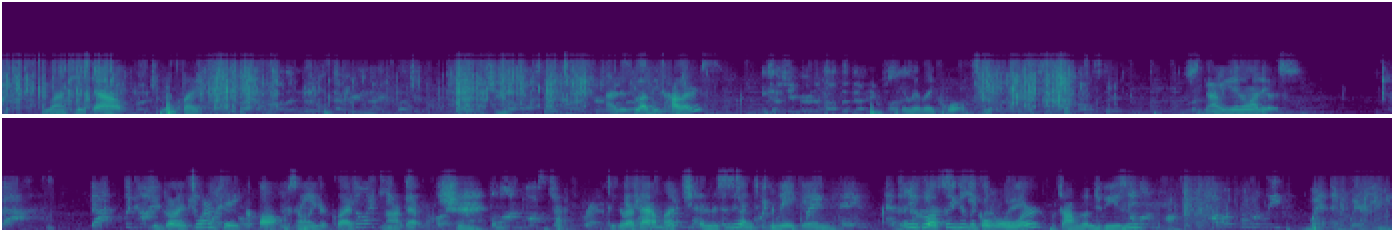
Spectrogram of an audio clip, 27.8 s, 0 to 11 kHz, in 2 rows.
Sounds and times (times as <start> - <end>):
Music: 0.0 - 13.3
Inside, small room: 0.0 - 27.8
Child speech, kid speaking: 0.4 - 2.0, 6.1 - 7.0, 9.0 - 9.7, 12.0 - 13.0, 13.8 - 27.8.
